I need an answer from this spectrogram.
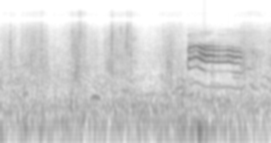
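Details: Affectionate stray tabby cat in a park, approaching while another cat is petted, making one clear meow under a second long, rising then flattening, after quiet rustling outdoors.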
